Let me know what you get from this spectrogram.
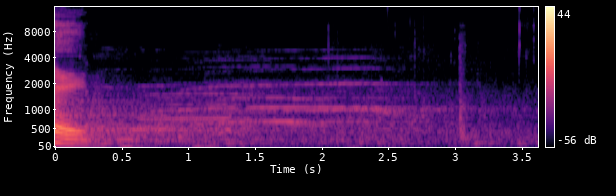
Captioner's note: crowd cheering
